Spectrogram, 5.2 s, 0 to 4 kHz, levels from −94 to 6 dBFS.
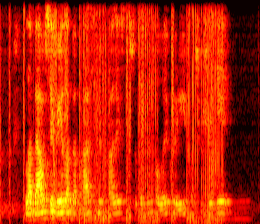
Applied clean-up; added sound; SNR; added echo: none; Packing tape, duct tape; 13 dB; reverberation time 0.2 s.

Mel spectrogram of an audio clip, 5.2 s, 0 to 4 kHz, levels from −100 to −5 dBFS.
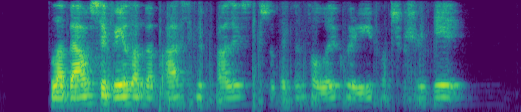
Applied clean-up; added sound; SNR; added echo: neural mask model DeepFilterNet 3.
